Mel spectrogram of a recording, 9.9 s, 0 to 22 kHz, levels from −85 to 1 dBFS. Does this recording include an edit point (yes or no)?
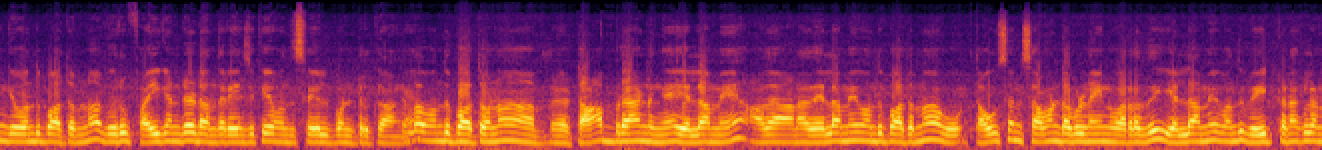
yes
